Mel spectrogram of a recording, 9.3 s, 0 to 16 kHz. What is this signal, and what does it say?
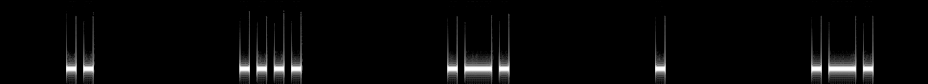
Morse code, heard as a keyed tone, about 14 wpm, spaced as for 5 wpm, 680 Hz. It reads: IHRER
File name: Morsekurs / Witze / Witz 26. April 2022 25 F70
